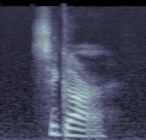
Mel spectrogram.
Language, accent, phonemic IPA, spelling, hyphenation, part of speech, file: English, US, /sɪˈɡɑɹ/, cigar, ci‧gar, noun, En-us-cigar.ogg
- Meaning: 1. A cylinder of tobacco rolled and wrapped with an outer covering of tobacco leaves, intended to be smoked 2. The penis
